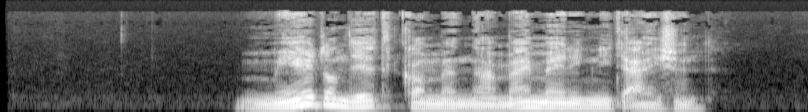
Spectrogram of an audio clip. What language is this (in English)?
Dutch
